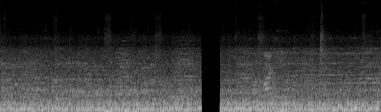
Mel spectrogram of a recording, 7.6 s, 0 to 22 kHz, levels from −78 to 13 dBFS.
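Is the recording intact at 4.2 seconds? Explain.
No. An audio dropout to silence runs from 4.02 to 4.39 s, about 0.36 s of silence with no room tone, most likely from the input being lost while recording carried on writing silence. The sound stops abruptly and resumes mid-flow.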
